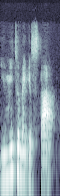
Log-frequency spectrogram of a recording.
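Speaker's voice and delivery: put-on sobbing, crying female voice. Retelling a phone call from a woman: imitating a crying woman. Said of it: "just crying".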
